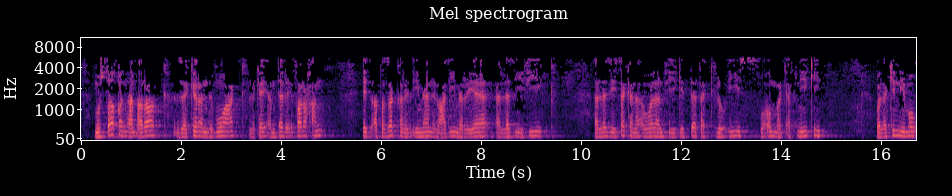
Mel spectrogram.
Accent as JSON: {"language": "Arabic", "country": "Egypt", "said": "بالنسبة لنا كلنا كمصريين"}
